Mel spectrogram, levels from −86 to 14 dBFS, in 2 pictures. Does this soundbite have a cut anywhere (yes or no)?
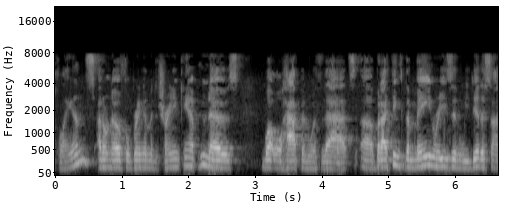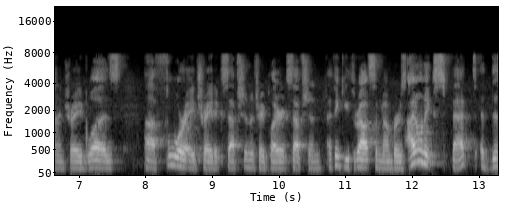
yes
